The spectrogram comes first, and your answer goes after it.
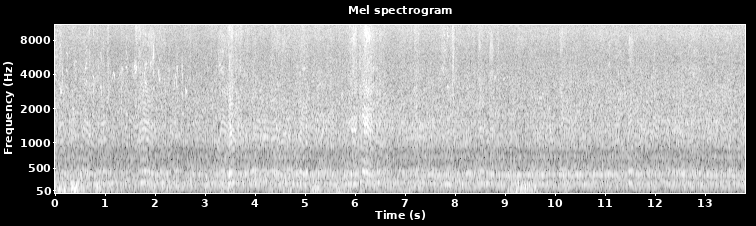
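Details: Long stretch of a bee swarm pouring out of its hive: thick, unbroken buzzing hum with fluttering wing-beat texture and scattered soft crackles and clicks, the drone staying at an even level throughout.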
